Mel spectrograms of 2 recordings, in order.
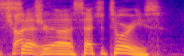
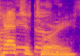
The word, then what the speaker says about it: cacciatore: Sagittarius. – No, it's not Sagittarius. – Yes, it is. Sagittarius. Tony Sagittarius. – Ends in T-O-R-I. – Cacciatore.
